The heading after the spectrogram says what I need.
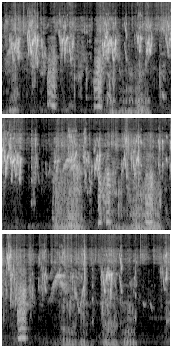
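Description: Budgerigars chatter nonstop in busy, scratchy warbles and sharp chirps, several birds overlapping.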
